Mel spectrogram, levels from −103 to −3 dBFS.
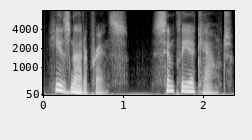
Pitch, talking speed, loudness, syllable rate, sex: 120 Hz, 200 wpm, -19 LUFS, 5.0 syllables/s, male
